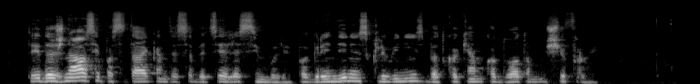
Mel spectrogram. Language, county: Lithuanian, Vilnius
